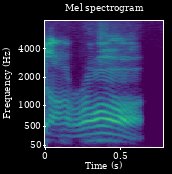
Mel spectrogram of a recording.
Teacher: Ro sifatnya takrir, lidahnya takrir atau ada getaran di lidah ya getaran atau suara yang berulang. Ro, dan punggung lidah kita ketarik ke dalam.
